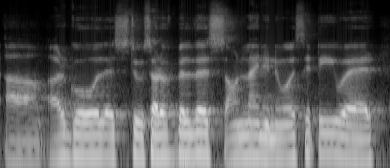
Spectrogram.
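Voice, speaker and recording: A man's voice: lowish voice, flat delivery, moderate pace, warm tone. A young man who grew up in India, a startup founder guesting on a podcast, telling loose reflective stories with lots of "like" and "you know". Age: young adult. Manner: reflective, loose storytelling with many fillers. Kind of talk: casual podcast conversation. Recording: roomy echo.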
